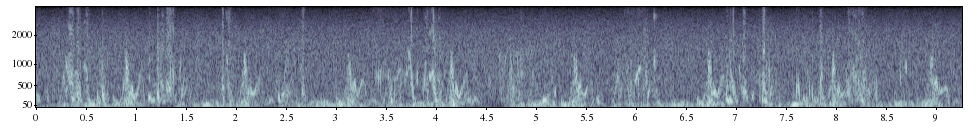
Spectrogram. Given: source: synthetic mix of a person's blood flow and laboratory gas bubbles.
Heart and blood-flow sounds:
Doppler ultrasound of blood flow; precordium
0.00-0.16 s: bubbles
0.28-0.81 s: bubbles
1.10-1.44 s: bubbles
1.82-1.99 s: bubbles
2.38-2.55 s: bubbles
2.63-2.74 s: bubbles
3.34-4.12 s: bubbles
4.28-4.38 s: bubbles
4.52-4.57 s: bubbles
4.61-5.25 s: bubbles
5.59-5.67 s: bubbles
5.89-6.10 s: bubbles
6.16-6.24 s: bubbles
6.88-7.37 s: bubbles
7.58-7.94 s: bubbles
8.10-8.33 s: bubbles
8.38-8.44 s: bubbles
8.62-8.75 s: bubbles
From the record:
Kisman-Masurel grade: 232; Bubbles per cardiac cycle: several, 3 to 8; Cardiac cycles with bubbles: 50 to 99%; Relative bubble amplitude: moderate (0.250 to 0.450); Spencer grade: 3 (all of the cardiac periods contain showers or single bubble signals, but not dominating or overriding the cardiac motion signals); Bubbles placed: only in the low amplitude regions of the cardiac cycle

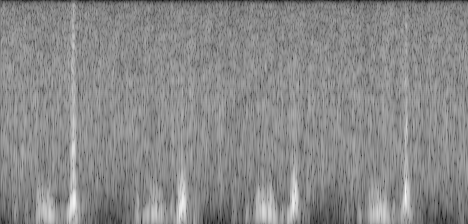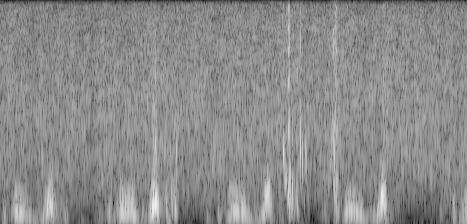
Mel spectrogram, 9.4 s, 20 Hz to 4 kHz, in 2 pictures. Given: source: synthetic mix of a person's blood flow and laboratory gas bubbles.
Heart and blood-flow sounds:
Doppler ultrasound of blood flow; precordium
6.31-6.47 s: bubbles
7.48-7.77 s: bubbles
7.99-8.07 s: bubbles
From the record:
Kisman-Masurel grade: 121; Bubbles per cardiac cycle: 1 to 2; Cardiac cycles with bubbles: 10 to 50%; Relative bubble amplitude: barely perceptible (0.100 to 0.250); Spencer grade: 2 (many but less than half of the cardiac periods contain bubble signals, singularly or in groups); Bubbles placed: only in the low amplitude regions of the cardiac cycle

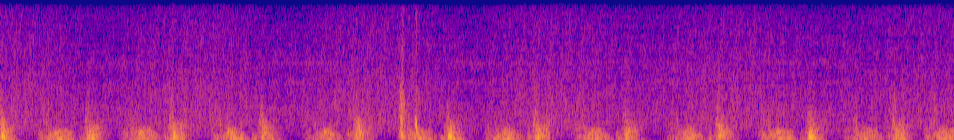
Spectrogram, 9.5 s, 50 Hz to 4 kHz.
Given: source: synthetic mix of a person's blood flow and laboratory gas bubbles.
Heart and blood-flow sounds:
Doppler ultrasound of blood flow; precordium
3.98-4.08 s: bubbles
4.12-4.20 s: bubbles
From the record:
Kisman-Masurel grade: 123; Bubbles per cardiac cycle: 1 to 2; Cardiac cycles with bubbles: 10 to 50%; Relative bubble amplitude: loud (0.450 to 0.775); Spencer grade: 2 (many but less than half of the cardiac periods contain bubble signals, singularly or in groups); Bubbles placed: anywhere in the cardiac cycle

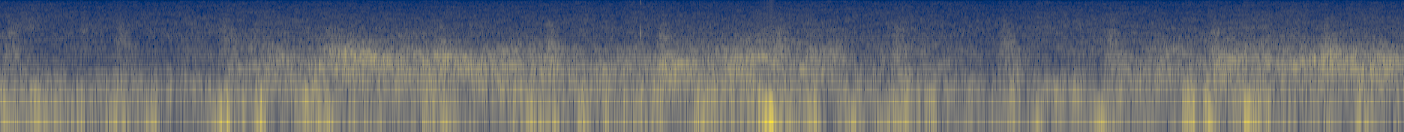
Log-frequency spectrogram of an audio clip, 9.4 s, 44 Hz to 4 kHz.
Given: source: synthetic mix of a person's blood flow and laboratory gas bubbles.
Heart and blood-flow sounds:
Doppler ultrasound of blood flow; subclavian vein
4.26-4.29 s: bubbles
7.34-7.39 s: bubbles
From the record:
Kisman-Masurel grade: 121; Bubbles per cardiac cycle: 1 to 2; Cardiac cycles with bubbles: 10 to 50%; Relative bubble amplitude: barely perceptible (0.100 to 0.250); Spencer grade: 2 (many but less than half of the cardiac periods contain bubble signals, singularly or in groups); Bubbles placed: anywhere in the cardiac cycle

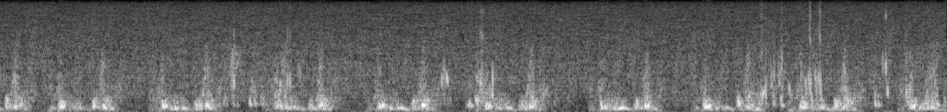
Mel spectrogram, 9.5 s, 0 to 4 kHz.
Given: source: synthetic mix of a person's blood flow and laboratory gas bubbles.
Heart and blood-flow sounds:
Doppler ultrasound of blood flow; precordium
2.25-2.43 s: bubbles
2.48-2.69 s: bubbles
2.74-3.03 s: bubbles
4.39-4.53 s: bubbles
4.67-4.98 s: bubbles
7.46-7.95 s: bubbles
8.03-8.29 s: bubbles
8.72-8.94 s: bubbles
9.04-9.17 s: bubbles
9.22-9.44 s: bubbles
From the record:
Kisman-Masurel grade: 222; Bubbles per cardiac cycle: several, 3 to 8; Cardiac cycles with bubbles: 10 to 50%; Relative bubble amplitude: moderate (0.250 to 0.450); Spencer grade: 2 (many but less than half of the cardiac periods contain bubble signals, singularly or in groups); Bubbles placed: only in the low amplitude regions of the cardiac cycle

